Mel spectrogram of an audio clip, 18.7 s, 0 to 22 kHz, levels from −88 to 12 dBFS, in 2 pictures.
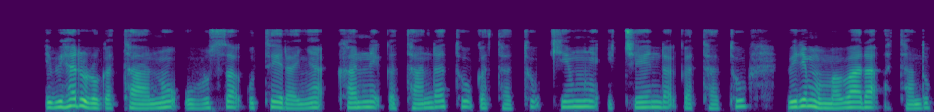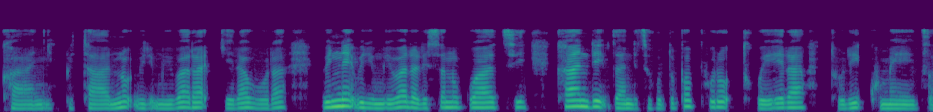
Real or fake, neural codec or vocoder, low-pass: fake; vocoder, 22.05 kHz, 80 mel bands, Vocos; 7.2 kHz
